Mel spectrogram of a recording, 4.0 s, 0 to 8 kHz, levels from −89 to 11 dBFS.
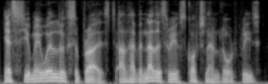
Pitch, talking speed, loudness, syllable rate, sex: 90 Hz, 195 wpm, -18 LUFS, 5.4 syllables/s, male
